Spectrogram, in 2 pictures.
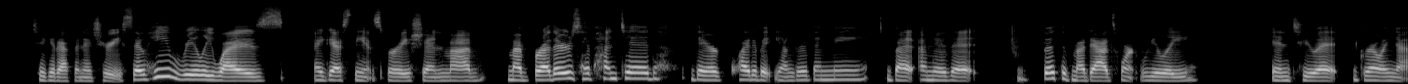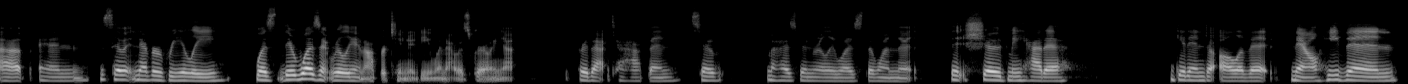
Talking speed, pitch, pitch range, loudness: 175 wpm, 195 Hz, 175-220 Hz, -24 LUFS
